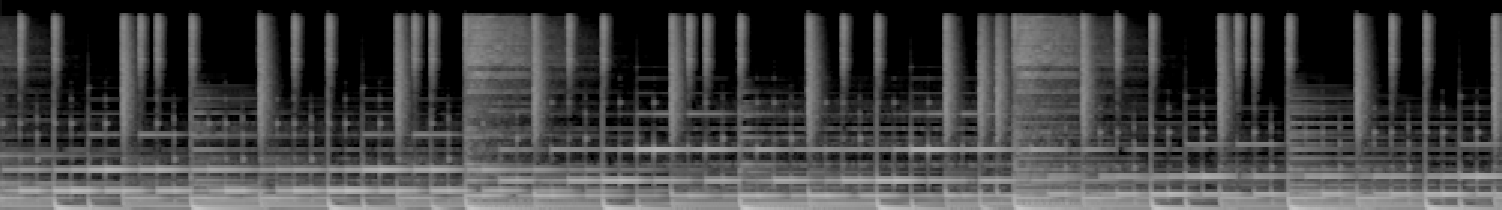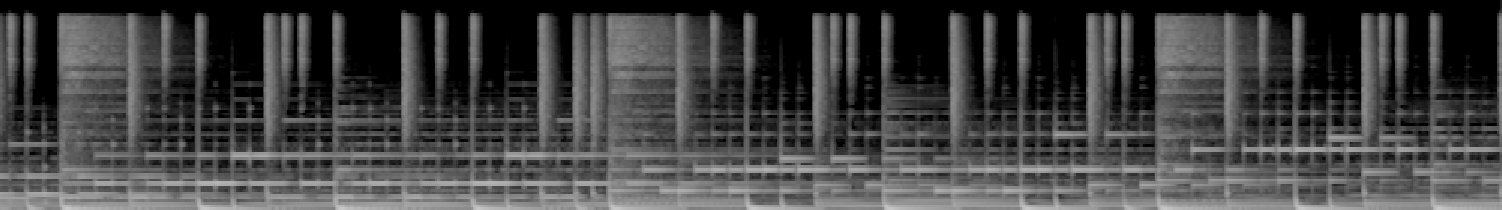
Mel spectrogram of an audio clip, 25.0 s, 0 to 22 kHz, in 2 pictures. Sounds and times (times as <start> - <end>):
Music: 0.0 - 25.0.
